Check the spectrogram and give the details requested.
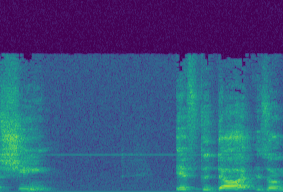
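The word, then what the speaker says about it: שׁ: in writing the letter if the dot is placed above the letter it's pronounced a Sheen if the dot is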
